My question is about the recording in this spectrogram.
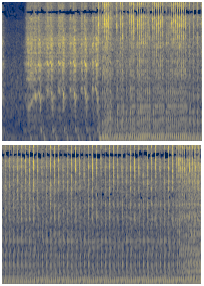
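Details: Free quad being revived, spark confirmed and starter solenoid jumped: a few quick cranking chugs, then it catches into a fast, steady single-cylinder idle that keeps running.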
